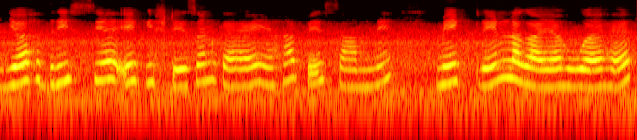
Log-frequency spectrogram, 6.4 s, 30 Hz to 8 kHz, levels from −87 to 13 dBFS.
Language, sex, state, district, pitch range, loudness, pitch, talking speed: Hindi, female, Jharkhand, Garhwa, 255-315 Hz, -16 LUFS, 285 Hz, 130 wpm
